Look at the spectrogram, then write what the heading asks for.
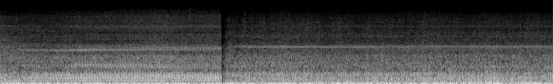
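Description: Honda CRF Rally dual-sport motorcycle's single-cylinder engine running under way, with wind rumble on a helmet-mounted microphone. The engine note changes abruptly a little over two seconds in.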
